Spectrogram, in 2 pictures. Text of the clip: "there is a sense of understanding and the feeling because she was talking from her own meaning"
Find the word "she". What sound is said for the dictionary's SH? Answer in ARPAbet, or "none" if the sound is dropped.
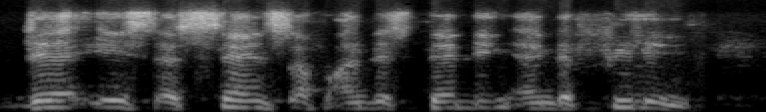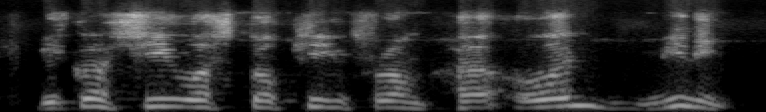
SH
